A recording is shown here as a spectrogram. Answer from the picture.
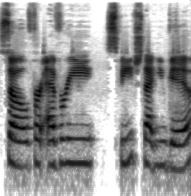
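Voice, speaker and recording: This woman's voice has a bright, sharp tone. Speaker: college public speaking instructor. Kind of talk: recorded lecture. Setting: solo recorded lecture for upload. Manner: casual, many fillers.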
